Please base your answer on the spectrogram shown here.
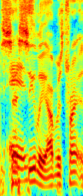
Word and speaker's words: Cecilie: As I understand, the pronunciation Cecilie, I was trying to say it correctly. No, in Danish apparently it's Cecilia. Oh. But in English she pronounces it Cecily.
